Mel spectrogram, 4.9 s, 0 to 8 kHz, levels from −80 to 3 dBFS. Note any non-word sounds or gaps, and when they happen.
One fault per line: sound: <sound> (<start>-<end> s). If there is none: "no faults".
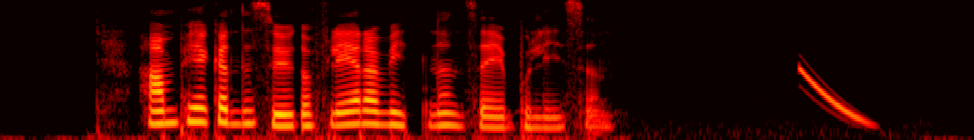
sound: chirp (4.0-4.4 s)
